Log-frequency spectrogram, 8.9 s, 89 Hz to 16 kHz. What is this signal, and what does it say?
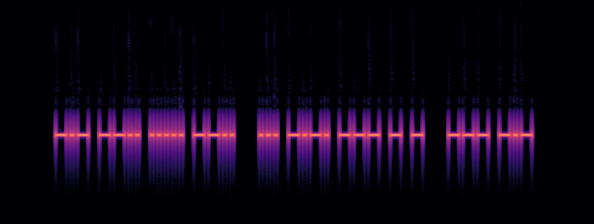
Morse code, heard as a keyed tone, about 21 wpm, 700 Hz. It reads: KZ5Z SCOTT OK
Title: K1USN SST QSO Practice - 22wpm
